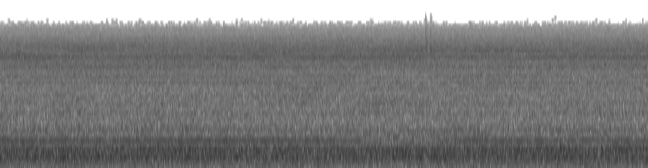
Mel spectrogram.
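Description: Loud electric fan running steadily: an even rush of air with a faint steady whine.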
